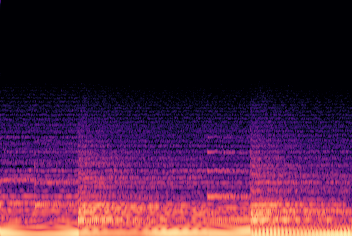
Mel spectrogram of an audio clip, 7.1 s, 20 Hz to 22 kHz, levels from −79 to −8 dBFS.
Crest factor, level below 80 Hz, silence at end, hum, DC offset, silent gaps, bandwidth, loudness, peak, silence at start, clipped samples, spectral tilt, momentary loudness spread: 12 dB; -18 dBFS; 0 s; none; under 0.1%; none; 4 kHz; -20 LUFS; -4 dBFS; 0 s; under 0.1%; -11 dB/octave; 5 LU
